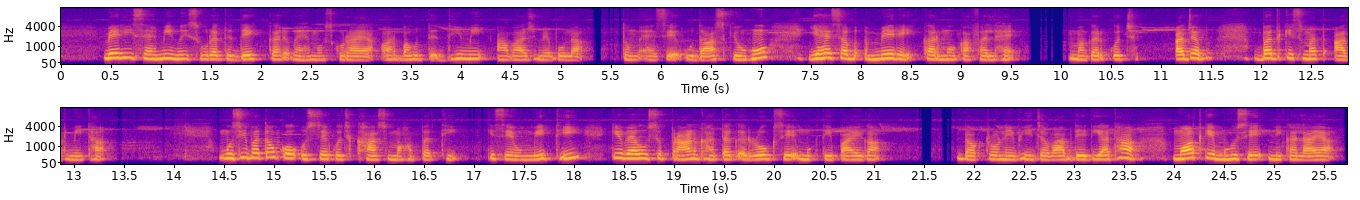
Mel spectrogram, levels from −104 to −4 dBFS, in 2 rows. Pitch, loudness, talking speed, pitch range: 200 Hz, -23 LUFS, 150 wpm, 185-235 Hz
